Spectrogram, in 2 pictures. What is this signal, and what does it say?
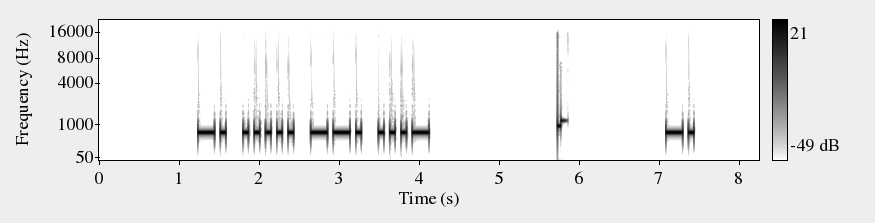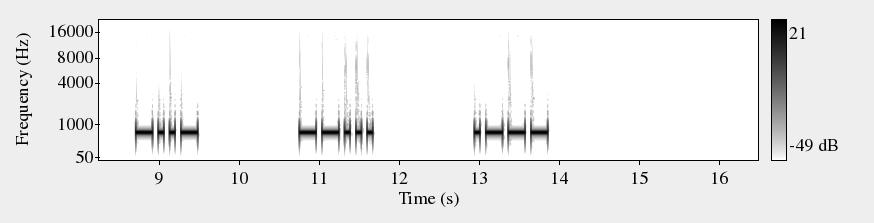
Morse code, heard as a keyed tone, about 17 wpm, spaced as for 9 wpm, 700 Hz. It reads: N5GV NX7J
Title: USA Call Signs - 6x Character Spacing - 17wpm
